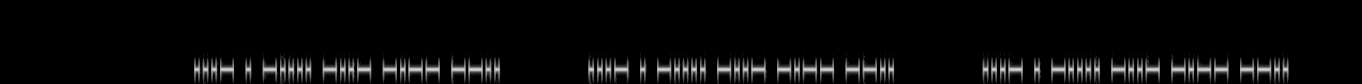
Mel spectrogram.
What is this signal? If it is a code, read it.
Morse code, heard as a keyed tone, about 27 wpm, 700 Hz. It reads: VE6XYZ VE6XYZ VE6XYZ
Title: DXCC-100 Call Signs - 6 Characters - Repeated 3x - 28wpm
